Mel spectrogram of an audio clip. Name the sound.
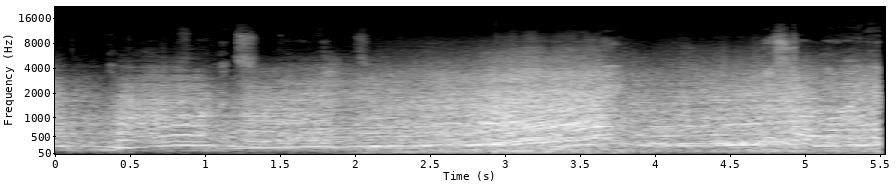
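drift car with Borla exhaust at Formula Drift Irwindale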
